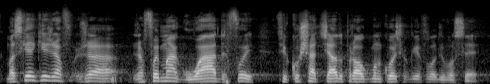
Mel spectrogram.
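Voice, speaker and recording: A man, preaching a church sermon with emphatic, raised appeals and soft asides. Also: medium pitch, fast talker. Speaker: pastor. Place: church service. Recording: reverberant church hall.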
